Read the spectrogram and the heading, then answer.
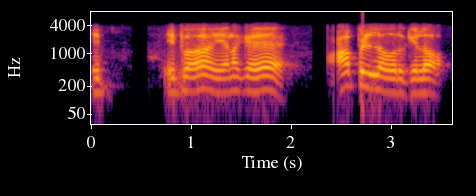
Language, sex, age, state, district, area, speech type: Tamil, male, 60+, Tamil Nadu, Perambalur, rural, conversation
